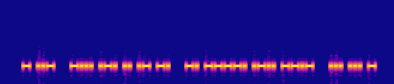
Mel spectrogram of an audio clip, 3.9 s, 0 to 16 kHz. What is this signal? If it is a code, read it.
Morse code, heard as a keyed tone, about 53 wpm, 700 Hz. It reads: TU BRIAN N9LQ SST
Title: K1USN SST QSO Practice - 50wpm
